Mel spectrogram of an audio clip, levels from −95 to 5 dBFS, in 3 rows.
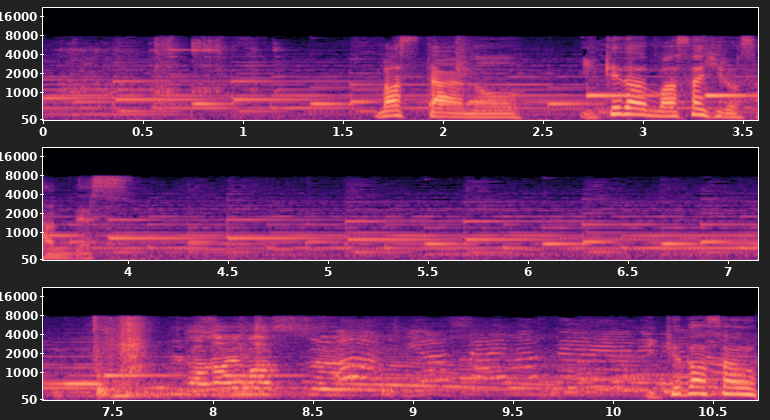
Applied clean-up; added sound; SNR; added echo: none; none; none; none.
